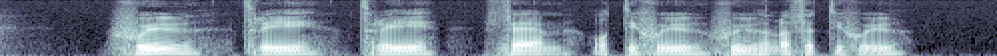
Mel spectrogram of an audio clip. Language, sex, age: Swedish, male, 35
